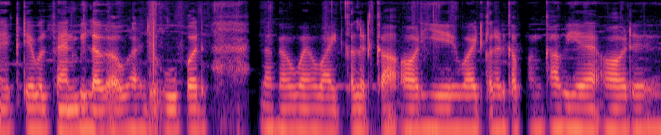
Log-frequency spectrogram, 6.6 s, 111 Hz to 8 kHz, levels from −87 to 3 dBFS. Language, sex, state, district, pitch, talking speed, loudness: Hindi, male, Bihar, West Champaran, 130 Hz, 225 wpm, -23 LUFS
